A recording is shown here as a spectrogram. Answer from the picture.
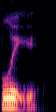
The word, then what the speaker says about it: Lie: I always say I never lie, so it's Lee, but it's spelled lie.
